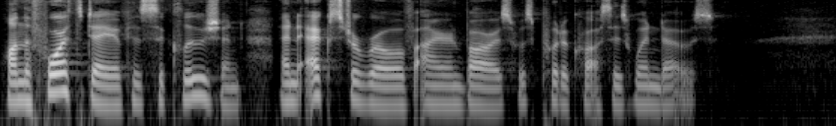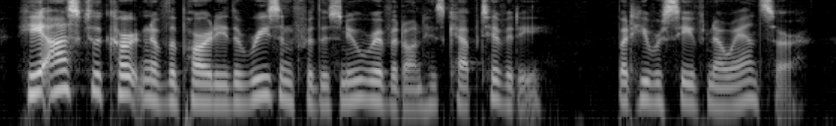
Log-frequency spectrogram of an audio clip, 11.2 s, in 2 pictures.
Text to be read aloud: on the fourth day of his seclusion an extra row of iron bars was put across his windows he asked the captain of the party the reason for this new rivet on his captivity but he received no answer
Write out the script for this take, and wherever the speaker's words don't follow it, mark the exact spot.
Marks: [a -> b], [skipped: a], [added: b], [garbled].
on the fourth day of his seclusion an extra row of iron bars was put across his windows he asked the [captain -> curtain] of the party the reason for this new rivet on his captivity but he received no answer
